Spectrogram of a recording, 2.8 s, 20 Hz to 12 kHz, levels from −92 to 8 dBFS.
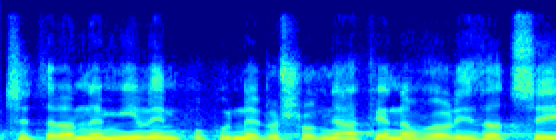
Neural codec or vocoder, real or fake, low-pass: autoencoder, 48 kHz, 32 numbers a frame, DAC-VAE, trained on Japanese speech; fake; 10.8 kHz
